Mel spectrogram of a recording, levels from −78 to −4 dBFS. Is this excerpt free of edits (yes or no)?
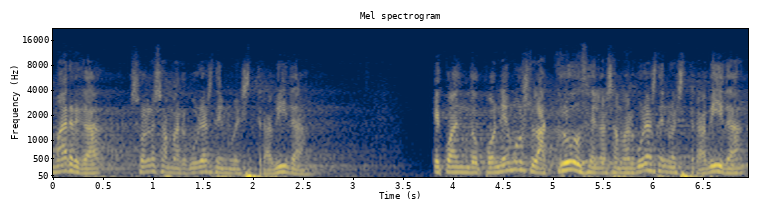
yes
